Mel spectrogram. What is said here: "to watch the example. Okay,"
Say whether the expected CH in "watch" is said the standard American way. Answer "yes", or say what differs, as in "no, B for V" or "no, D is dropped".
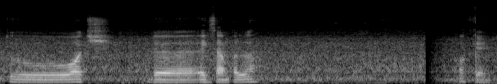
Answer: yes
